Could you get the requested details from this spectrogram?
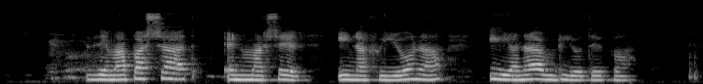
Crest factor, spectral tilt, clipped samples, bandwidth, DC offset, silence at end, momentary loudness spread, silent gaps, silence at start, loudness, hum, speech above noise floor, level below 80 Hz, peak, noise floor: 14 dB; -5.5 dB/octave; under 0.1%; 11.5 kHz; under 0.1%; 0.05 s; 12 LU; none; 0.5 s; -21 LUFS; none; 33 dB; -66 dBFS; -8 dBFS; -54 dBFS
